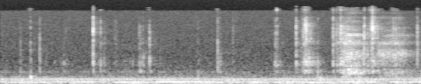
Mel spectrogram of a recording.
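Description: Faint, scattered clicks and handling noise of a Saramonic BlinkMe wireless-mic unit and its magnetic clip mount being fitted together in the hands, over a faint steady hum.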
